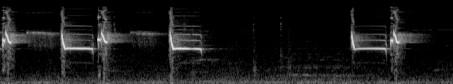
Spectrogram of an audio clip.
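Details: Bar-winged prinia call played as a lure for males and females: strident two-part notes, a quick upward flick followed by a steady high whistle, given in pairs about once a second with a pause.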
